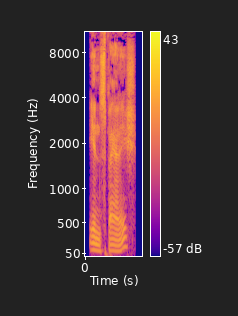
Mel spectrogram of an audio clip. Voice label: "in Spanish", English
